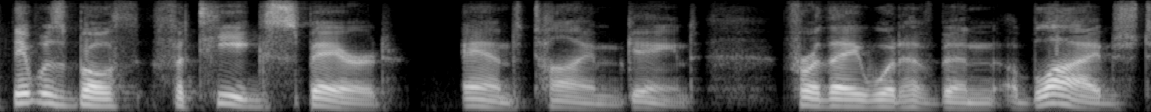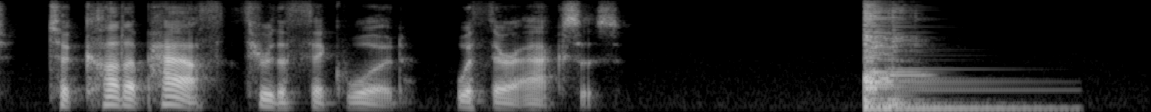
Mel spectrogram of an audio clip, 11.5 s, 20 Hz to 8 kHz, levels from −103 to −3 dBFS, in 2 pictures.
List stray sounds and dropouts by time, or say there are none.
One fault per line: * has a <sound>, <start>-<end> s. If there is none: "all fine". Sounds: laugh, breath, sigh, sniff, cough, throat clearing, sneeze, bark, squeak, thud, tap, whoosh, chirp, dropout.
* has a thud, 10.1-11.2 s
